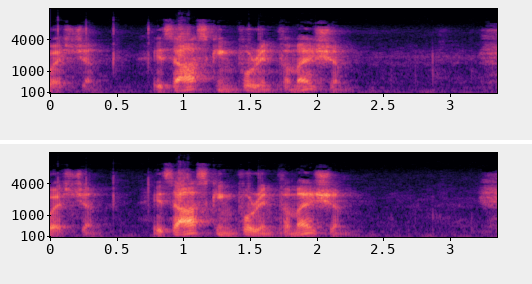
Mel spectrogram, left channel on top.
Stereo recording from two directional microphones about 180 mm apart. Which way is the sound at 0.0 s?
35° right (ahead or behind).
